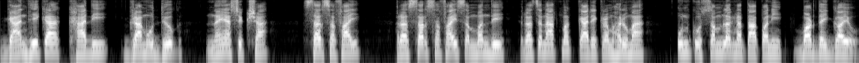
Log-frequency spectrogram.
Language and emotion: Nepali, neutral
